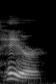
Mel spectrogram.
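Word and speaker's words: Haigha: His name is Hair. He pronounced it so as to rhyme with mayor.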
